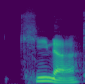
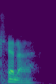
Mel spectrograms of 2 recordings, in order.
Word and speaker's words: Kena: Kena. – Kena: Bridge of Spirits. – Bridge of Spirits. Okay. Spelled like Kena. K-E-N-A.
